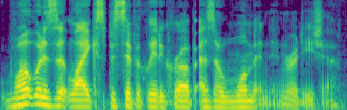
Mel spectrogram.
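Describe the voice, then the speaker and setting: A man's voice: mid-range voice, fast. A man hosting a podcast, speaking in an effusive, earnest way as he introduces and interviews his guest. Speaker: podcast host.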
